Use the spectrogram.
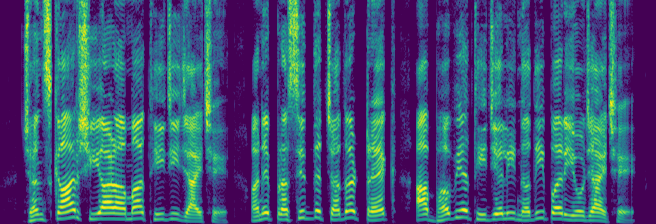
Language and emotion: Gujarati, neutral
